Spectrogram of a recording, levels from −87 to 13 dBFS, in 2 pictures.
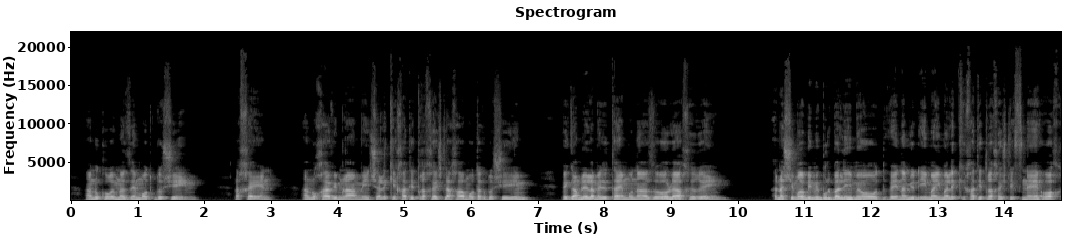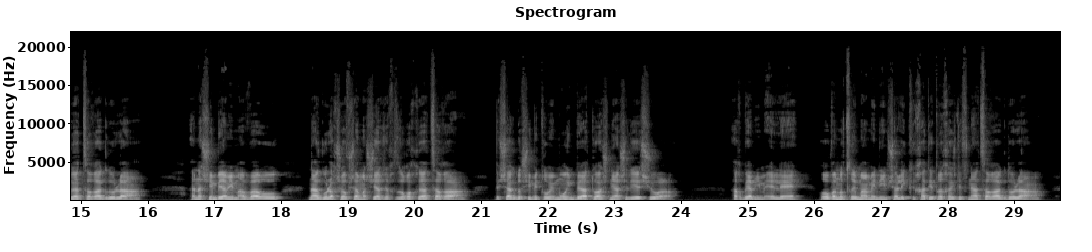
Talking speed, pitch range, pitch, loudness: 125 wpm, 95-100 Hz, 100 Hz, -23 LUFS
